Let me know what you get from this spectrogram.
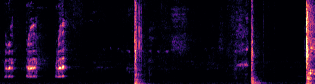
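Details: Frog on a window croaking when someone hits the glass: three quick nasal, buzzy croaks in a row, then silence broken by three sharp thumps from knocks on the window.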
